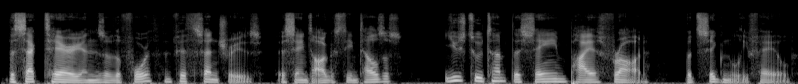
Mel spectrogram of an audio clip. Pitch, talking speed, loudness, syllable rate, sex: 115 Hz, 175 wpm, -21 LUFS, 4.9 syllables/s, male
